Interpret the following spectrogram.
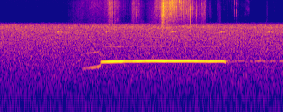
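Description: A steady hiss with one long, high, level tone that slides up briefly, holds for about two seconds and then cuts off abruptly.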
